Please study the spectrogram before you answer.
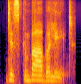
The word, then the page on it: discombobulate: Indian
